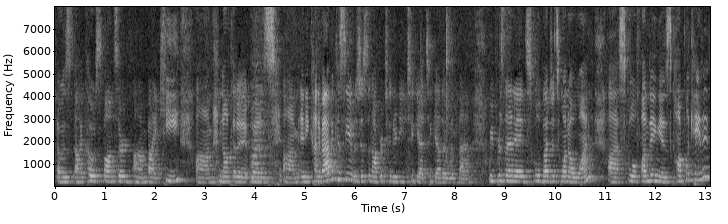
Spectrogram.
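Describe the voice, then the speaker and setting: A woman's voice: fairly high pitch, normal speed. An American woman, a school superintendent, giving a public update to a civic gathering with many ums. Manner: frequent ums, speaks of having a loud voice. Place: meeting room. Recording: echoey room, distant mic, faint noise.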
